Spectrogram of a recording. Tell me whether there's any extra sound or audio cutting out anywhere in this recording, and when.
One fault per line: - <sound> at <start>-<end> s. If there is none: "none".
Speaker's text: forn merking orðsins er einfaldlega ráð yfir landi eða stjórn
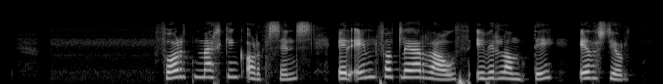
none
